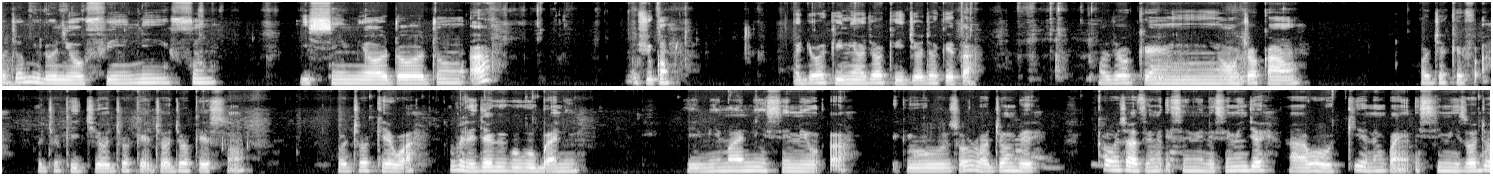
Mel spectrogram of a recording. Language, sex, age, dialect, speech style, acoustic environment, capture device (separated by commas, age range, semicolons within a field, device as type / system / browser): Yoruba, male, 18-24, Nigeria - Ibadan, focused; relaxed, nature; appliances, desktop / Linux / Chrome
